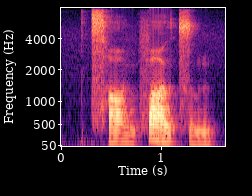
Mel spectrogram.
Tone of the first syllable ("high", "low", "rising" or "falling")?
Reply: low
